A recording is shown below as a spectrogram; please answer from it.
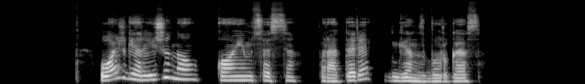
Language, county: Lithuanian, Kaunas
